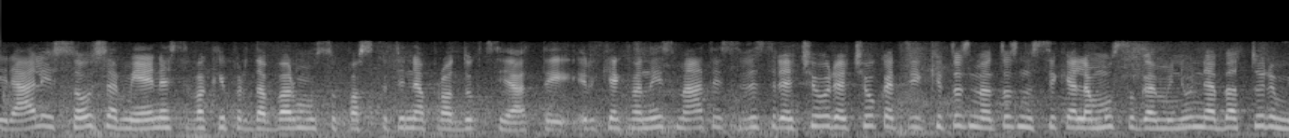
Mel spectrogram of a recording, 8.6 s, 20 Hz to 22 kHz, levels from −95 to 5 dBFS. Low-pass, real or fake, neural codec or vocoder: 7.2 kHz; real; none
